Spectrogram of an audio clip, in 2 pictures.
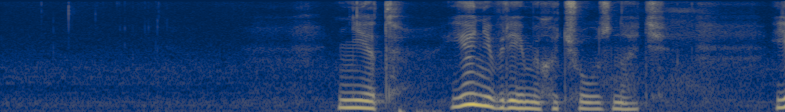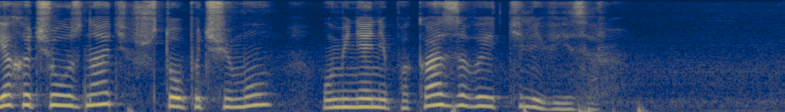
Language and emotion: Russian, sad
